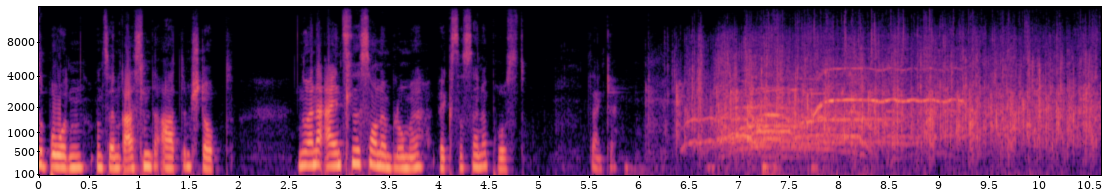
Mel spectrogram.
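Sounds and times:
speech: 0.0s - 2.0s, 2.6s - 4.9s, 5.5s - 6.3s
audience applause: 6.0s - 10.6s
whoops and cheers: 6.4s - 9.6s.

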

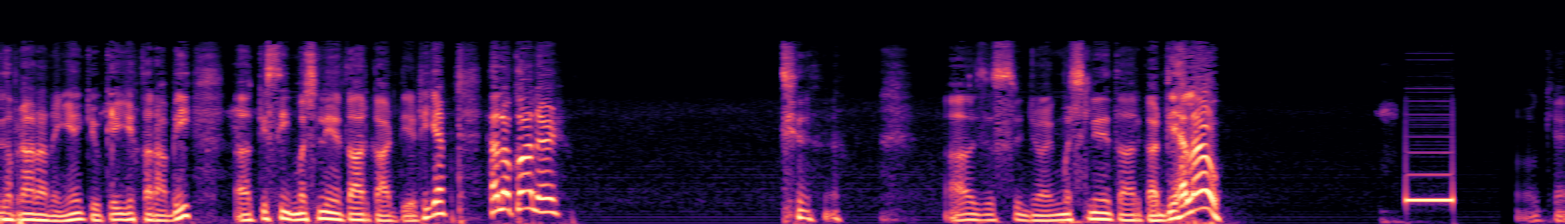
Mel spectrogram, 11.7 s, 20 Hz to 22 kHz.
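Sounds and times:
speech: 0.0s - 4.3s, 5.8s - 9.2s, 11.4s - 11.7s
laughter: 5.9s - 6.4s
electronic phone-line tone of a failed phone call: 10.4s - 11.0s.

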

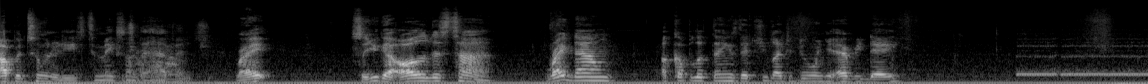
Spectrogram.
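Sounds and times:
speech: 0.0s - 2.8s, 3.5s - 9.2s
low constant hum: 0.0s - 11.4s
telephone ringback tone on an outgoing call: 10.2s - 11.4s.

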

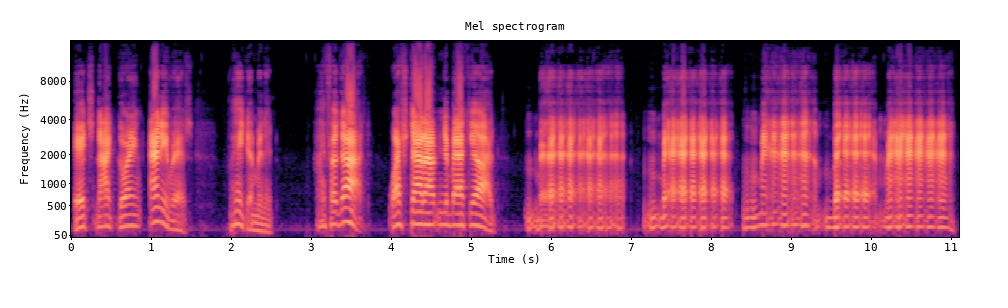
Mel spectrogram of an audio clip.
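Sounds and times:
speech: 0.0s - 6.4s, 7.2s - 11.0s
goats bleating: 5.8s - 11.0s.

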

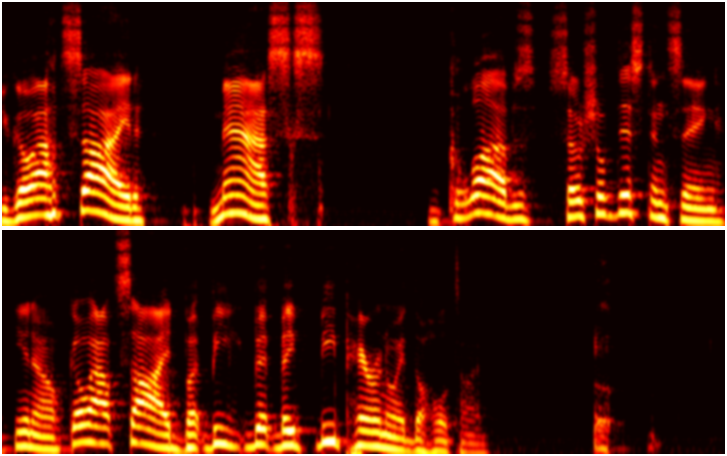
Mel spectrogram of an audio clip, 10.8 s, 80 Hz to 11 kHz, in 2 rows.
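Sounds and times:
speech: 0.0s - 2.5s, 3.2s - 9.1s, 9.8s - 10.1s
throaty burp: 9.8s - 10.4s
faint clicks and mouth sounds: 10.2s - 10.8s.

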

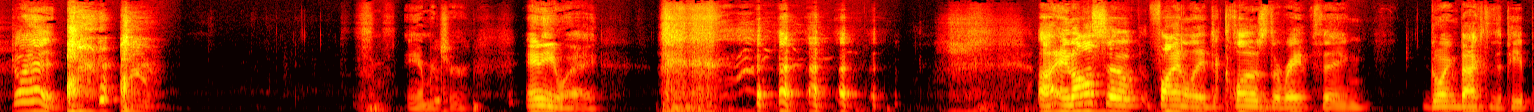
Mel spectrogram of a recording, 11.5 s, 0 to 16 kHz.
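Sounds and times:
speech: 0.1s - 0.8s, 3.1s - 6.1s, 7.8s - 11.4s
woman coughing: 0.5s - 1.2s
laughter: 5.0s - 6.8s.

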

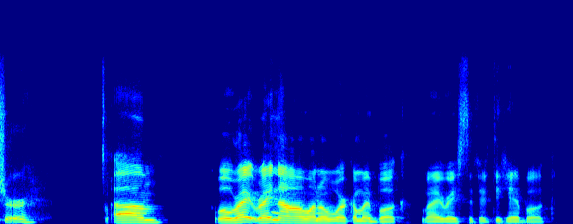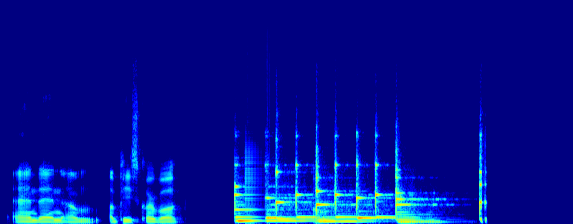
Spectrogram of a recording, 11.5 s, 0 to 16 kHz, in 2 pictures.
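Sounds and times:
speech: 0.0s - 8.8s
mobile phone ringtone from incoming call: 8.1s - 10.5s.

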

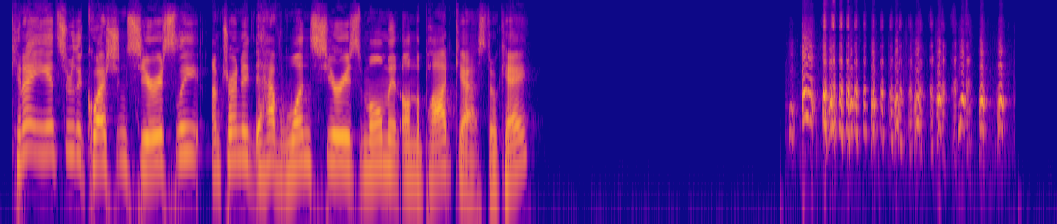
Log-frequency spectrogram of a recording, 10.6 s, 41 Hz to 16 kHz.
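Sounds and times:
speech: 0.2s - 5.4s
chicken and chipmunk laughing sound effect: 7.9s - 10.2s.

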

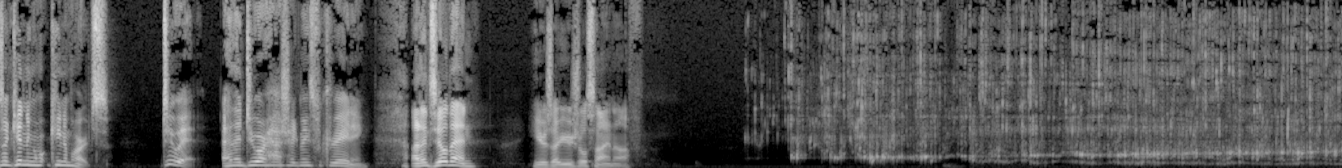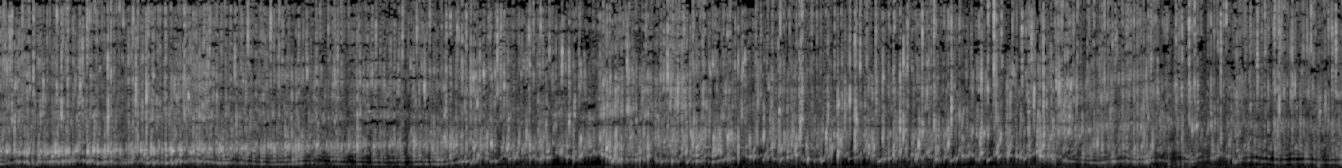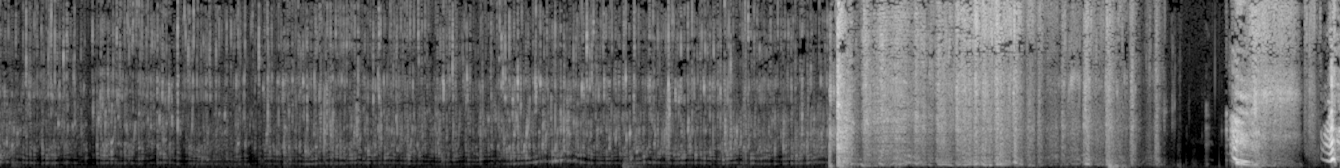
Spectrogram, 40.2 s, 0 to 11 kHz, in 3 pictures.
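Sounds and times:
speech: 0.0s - 6.4s
water pouring into a container: 7.4s - 37.8s.

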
